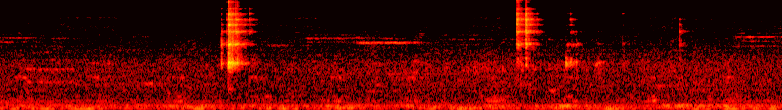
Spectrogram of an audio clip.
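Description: Two sharp clinks of metal cookware, each with a brief ring, about three and a half seconds apart, the second followed by a smaller tick.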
